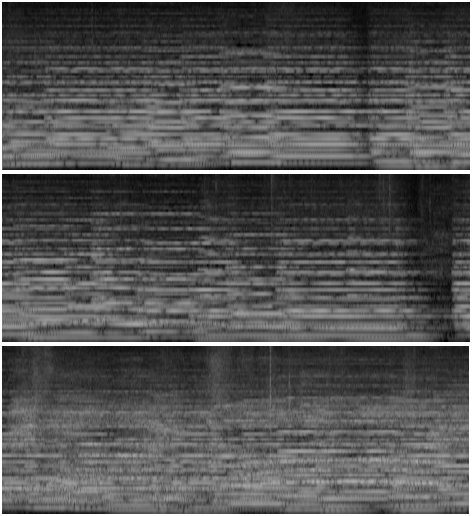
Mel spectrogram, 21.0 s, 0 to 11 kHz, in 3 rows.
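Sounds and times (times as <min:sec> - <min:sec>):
church organ playing chords: 0:00.0 - 0:21.0.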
